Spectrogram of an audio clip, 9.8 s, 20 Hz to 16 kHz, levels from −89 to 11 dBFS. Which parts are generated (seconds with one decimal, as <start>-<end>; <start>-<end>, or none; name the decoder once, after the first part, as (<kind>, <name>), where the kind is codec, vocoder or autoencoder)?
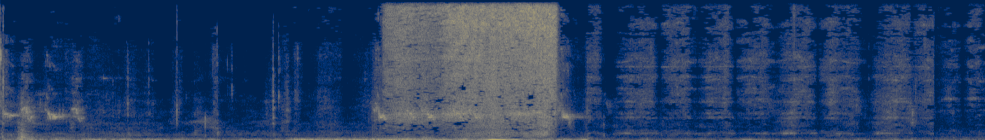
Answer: none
